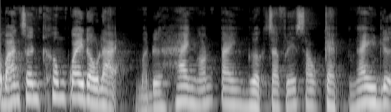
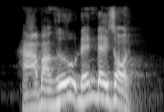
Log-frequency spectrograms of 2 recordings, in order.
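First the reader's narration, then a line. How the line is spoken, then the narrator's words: Shouted announcement. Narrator (Vietnamese): lại nghe tiếng người quát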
